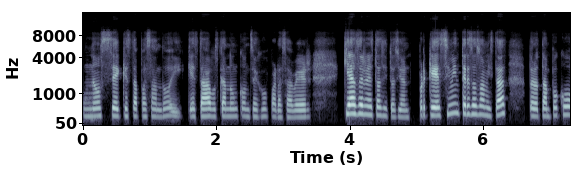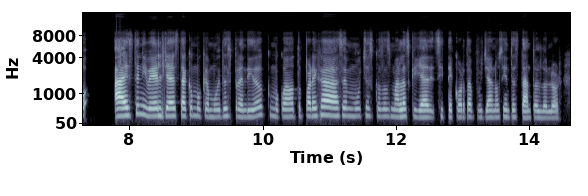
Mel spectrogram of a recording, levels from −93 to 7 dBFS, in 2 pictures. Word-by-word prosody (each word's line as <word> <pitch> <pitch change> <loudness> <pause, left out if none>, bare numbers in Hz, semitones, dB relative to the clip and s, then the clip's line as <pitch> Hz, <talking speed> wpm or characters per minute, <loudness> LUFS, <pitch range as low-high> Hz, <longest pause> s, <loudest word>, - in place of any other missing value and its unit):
"No 210 +1 -3
sé 220 -1 0
qué - - -5
está 210 0 -3
pasando", 200 - -7
y 105 -2 -11
que 200 - -5
estaba 205 +1 +4
buscando 205 0 -4
un 205 - -8
consejo 205 -1 -9
para 195 -2 -7
saber 185 +1 -3 0.5
qué 275 - +8
hacer 275 0 +7
en 255 - 0
esta 235 -1 -1
situación. 190 -3 -8
Porque 230 0 +6
sí 265 - -5
me 290 - -2
interesa 265 -2 +2
su 255 - -2
amistad, 240 +3 +4 0.3
pero 210 -1 0
tampoco 225 +4 -2 0.4
a 215 +1 +11
este 230 +5 -2
nivel. 220 -4 +1
Ya 215 -1 +5
está 215 0 +1
como 220 -2 -8
que 200 - -6
muy 195 0 -8
desprendido, 205 +1 -5
como 215 -5 -13
cuando 200 0 -2
tu 215 - -16
pareja 220 +2 +4
hace 220 0 -4
muchas 215 +1 -11
cosas 205 -1 -10
malas 200 +1 -1
que 195 - -11
ya 185 0 +2
de, 180 - -10
si 205 - -12
te 190 -1 -6
corta, 185 +1 -4
pues, 180 0 -17
ya 180 0 -2
no 185 0 -8
sientes 190 0 -8
tanto 175 0 -1
el 175 - -6
dolor. 170 0 -6
205 Hz, 230 wpm, -22 LUFS, 195-220 Hz, 0.5 s, a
